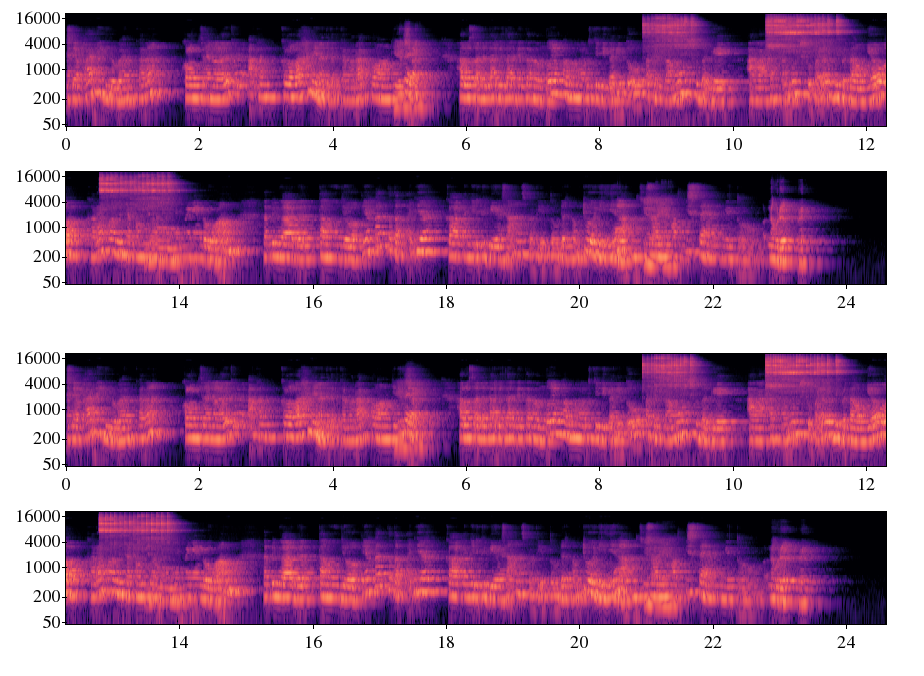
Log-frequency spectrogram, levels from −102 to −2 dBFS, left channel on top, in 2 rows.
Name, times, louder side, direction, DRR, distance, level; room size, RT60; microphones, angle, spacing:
voice 1, 0.0-1.3 1.7-5.2 5.9-9.9 10.2-12.4 12.7-14.8 15.4-22.7, equal, 15° right, -4 dB, 0.7 m, -35 dB
voice 2, 4.9-5.3 13.5-14.0 20.5-21.4 22.7-23.4, left 3 dB, 80° left, 2 dB, 0.5 m, -37 dB
Tools, 8.6-9.4 10.5-11.6 12.8-13.8, right 2 dB, 60° right, 1.0 m, -32 dB
4.1 x 2.1 x 3.0 m, 0.93 s
head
